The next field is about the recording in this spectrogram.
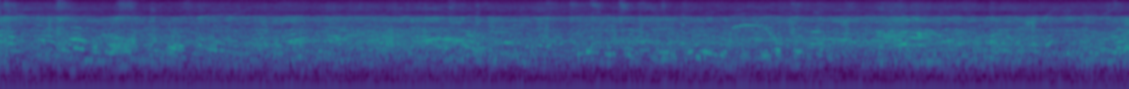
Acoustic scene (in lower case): park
